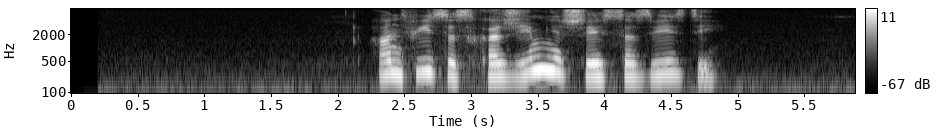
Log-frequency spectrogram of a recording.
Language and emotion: Russian, neutral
